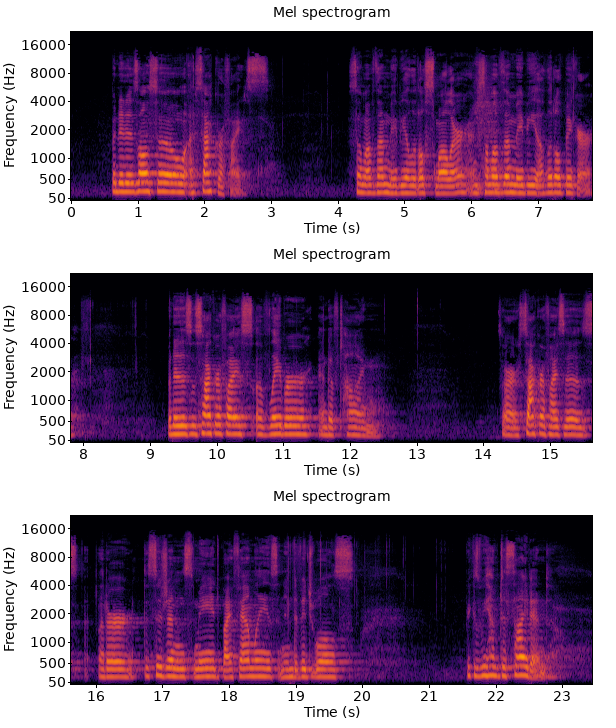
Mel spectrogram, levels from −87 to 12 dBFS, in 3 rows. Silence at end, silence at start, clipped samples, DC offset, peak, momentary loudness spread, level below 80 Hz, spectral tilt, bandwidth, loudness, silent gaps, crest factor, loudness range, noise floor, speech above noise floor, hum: 0.5 s; 0.6 s; under 0.1%; under 0.1%; -4 dBFS; 14 LU; -76 dBFS; -5.5 dB/octave; 14.5 kHz; -21 LUFS; none; 20 dB; 6 LU; -63 dBFS; 42 dB; none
